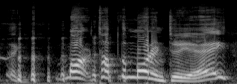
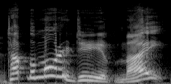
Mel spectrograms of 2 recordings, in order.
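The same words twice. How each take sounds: First: High, loud, fast mock Irish brogue; mock Irish accent. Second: High, loud, fast Irish-Australian mashup; mixed mock accent. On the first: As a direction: ham up a cheesy Irish greeting. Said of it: "I don't even know if that was a right accent". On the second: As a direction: toss in a jokey Aussie-Irish blend. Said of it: "Australian and Irish and English".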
